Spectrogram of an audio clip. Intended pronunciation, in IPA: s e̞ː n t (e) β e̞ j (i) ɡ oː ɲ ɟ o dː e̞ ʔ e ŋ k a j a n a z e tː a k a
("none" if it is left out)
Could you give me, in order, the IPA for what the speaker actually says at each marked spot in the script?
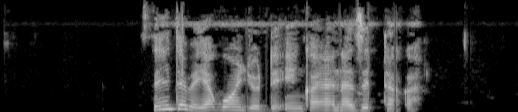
e, a

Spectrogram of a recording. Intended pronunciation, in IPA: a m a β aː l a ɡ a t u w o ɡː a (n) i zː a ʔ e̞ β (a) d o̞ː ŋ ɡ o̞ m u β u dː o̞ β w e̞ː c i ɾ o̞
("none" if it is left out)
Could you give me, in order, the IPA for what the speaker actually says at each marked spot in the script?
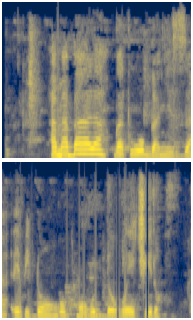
ɲ, i

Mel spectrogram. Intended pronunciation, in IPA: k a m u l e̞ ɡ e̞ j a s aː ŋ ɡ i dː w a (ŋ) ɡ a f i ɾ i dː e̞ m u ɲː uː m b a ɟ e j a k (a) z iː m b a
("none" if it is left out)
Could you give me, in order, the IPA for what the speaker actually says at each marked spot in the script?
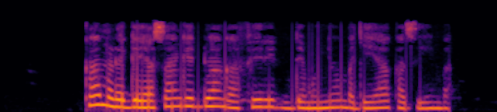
ŋ, a

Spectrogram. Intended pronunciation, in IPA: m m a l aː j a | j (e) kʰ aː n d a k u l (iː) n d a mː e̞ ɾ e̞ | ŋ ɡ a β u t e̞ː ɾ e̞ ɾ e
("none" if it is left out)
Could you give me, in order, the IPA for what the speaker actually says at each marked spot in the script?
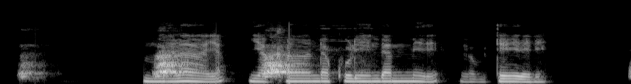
a, iː

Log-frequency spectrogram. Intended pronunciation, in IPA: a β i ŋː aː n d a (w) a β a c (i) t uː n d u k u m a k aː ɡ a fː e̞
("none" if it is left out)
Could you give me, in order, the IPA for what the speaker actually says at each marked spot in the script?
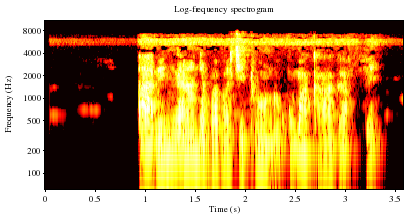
β, i

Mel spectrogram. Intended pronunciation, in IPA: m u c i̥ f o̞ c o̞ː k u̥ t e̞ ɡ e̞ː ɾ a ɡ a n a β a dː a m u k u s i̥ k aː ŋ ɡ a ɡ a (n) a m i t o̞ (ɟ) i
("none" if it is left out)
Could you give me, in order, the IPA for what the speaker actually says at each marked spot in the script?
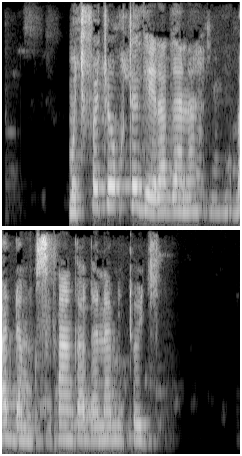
n, ɟ

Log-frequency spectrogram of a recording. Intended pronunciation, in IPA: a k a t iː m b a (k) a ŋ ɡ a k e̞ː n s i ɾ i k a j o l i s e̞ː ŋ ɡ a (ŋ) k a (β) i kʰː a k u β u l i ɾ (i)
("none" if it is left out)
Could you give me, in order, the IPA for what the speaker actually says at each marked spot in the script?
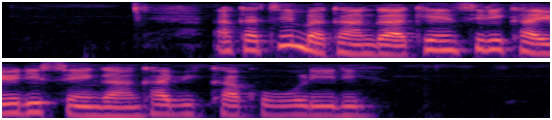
k, ŋ, β, i

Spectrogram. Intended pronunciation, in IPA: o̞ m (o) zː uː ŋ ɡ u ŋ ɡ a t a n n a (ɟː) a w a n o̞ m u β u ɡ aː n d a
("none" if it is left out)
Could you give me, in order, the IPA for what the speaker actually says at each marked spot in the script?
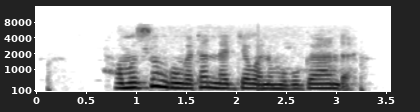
u, ɟː

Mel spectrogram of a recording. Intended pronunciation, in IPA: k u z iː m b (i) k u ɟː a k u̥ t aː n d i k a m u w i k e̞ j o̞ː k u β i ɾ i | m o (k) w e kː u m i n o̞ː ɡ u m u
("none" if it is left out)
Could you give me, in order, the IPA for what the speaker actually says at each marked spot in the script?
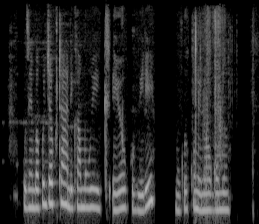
a, ɡ

